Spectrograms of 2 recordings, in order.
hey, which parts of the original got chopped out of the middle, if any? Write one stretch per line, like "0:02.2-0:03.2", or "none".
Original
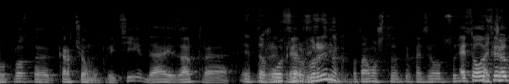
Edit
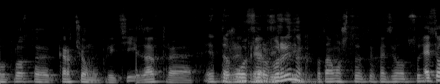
0:01.4-0:01.8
